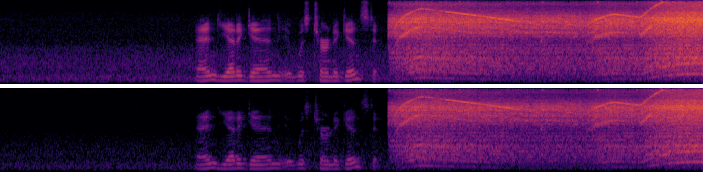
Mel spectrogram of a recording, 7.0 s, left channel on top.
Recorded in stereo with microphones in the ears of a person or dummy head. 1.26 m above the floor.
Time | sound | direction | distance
1.9 | a man speaking | 35° left (ahead or behind) | 0.5 m
3.9 | a drill | 10° left (ahead or behind) | 0.5 m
